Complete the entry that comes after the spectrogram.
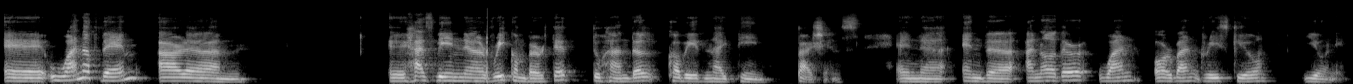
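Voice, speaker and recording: A woman with a Mexican accent, a native Spanish speaker, giving an informal presentation and halting as she searches for English words. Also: deep voice. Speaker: Red Cross presenter.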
